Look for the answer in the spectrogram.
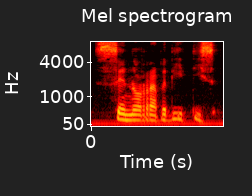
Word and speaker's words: Caenorhabditis: Este bichito pequeño se llama Cenorhabditis elegans, se escribe Caenorhabditis con B grande, elegans.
